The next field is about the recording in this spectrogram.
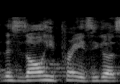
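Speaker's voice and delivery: ordinary delivery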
